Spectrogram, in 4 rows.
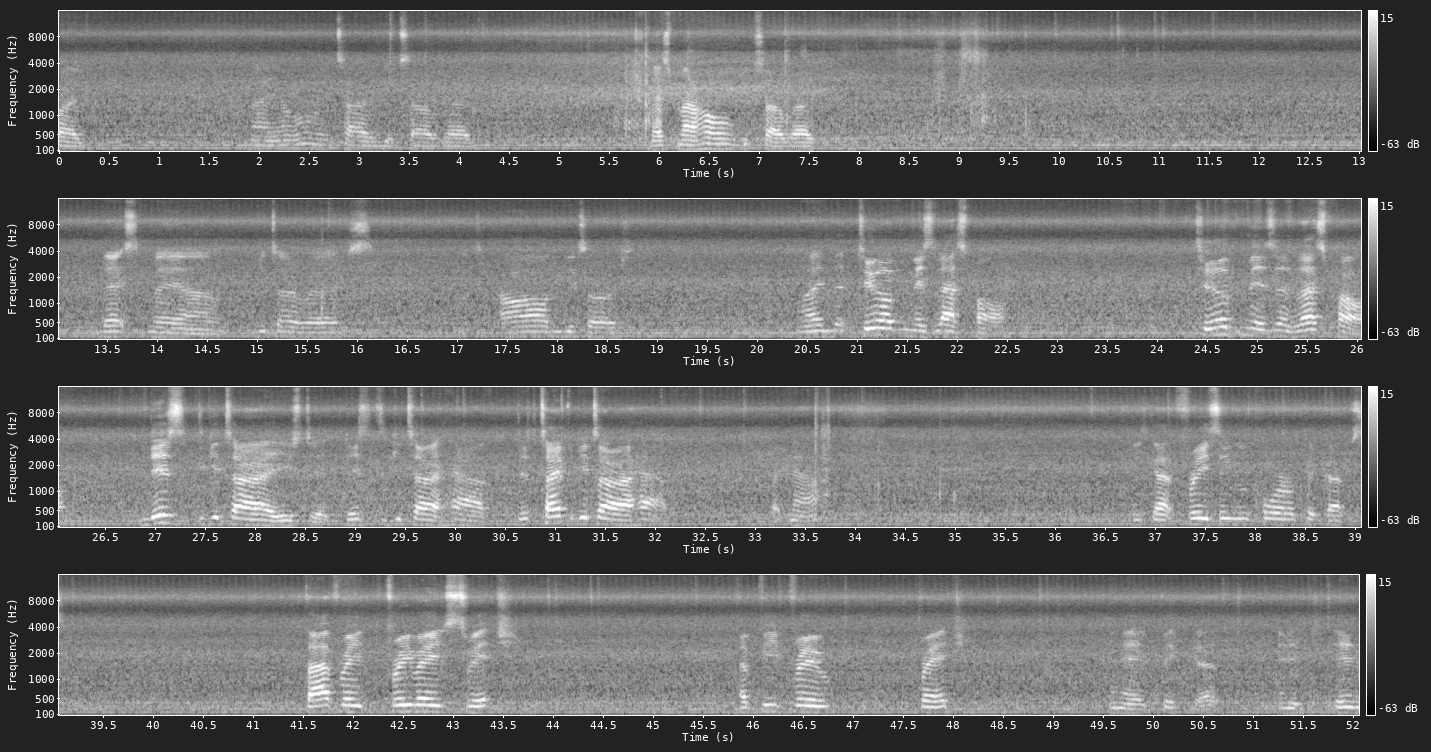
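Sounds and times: box fan humming: 0.0s - 52.0s.

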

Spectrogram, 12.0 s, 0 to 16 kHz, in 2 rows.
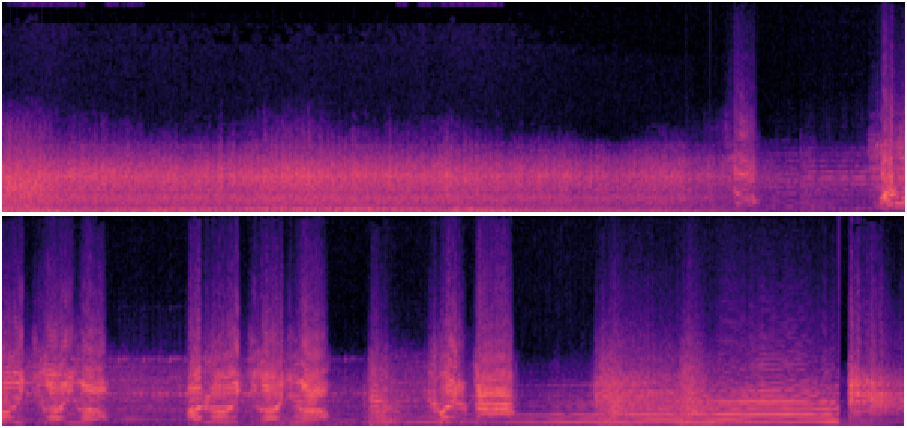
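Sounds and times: low rumbling roar: 0.0s - 4.8s.

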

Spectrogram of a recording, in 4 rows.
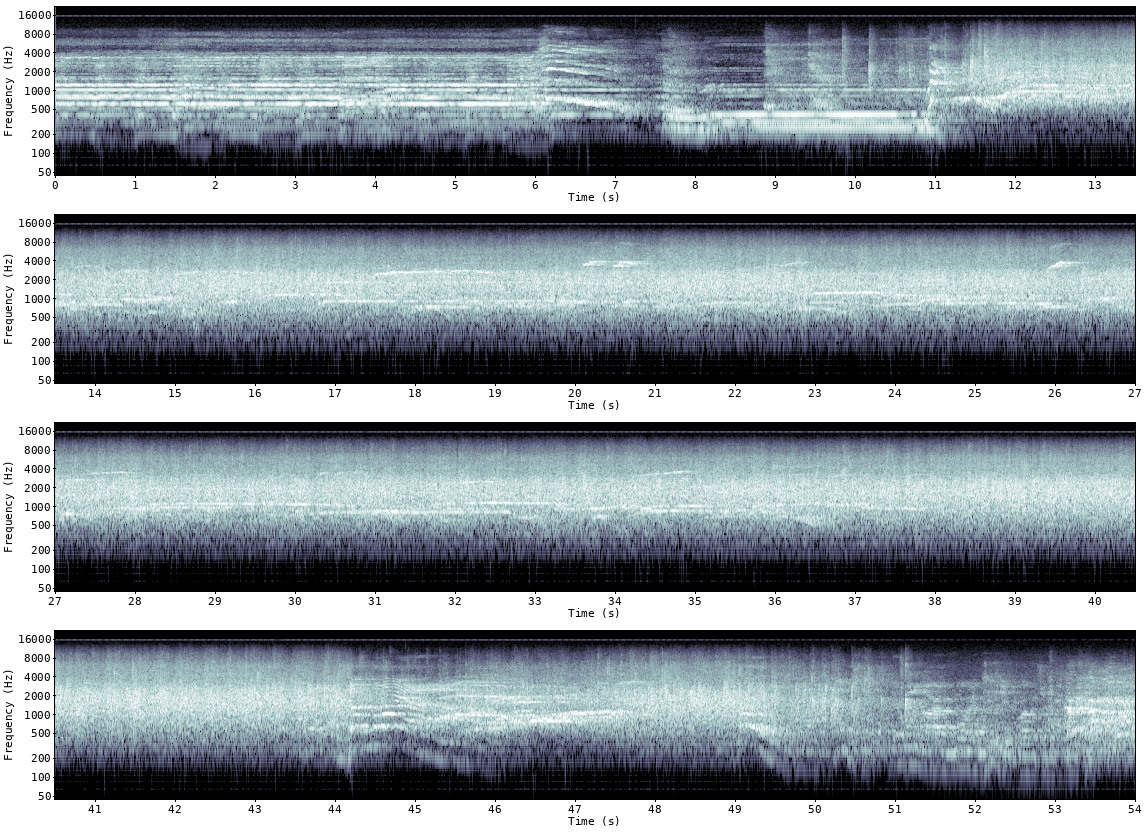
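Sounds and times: large audience applauding: 9.7s - 51.9s, 53.0s - 54.0s.

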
